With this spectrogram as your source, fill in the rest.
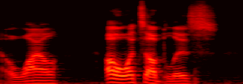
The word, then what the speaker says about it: Lis: Oh, what's up, Liz? It's pronounced Liz. Liz? Because it's L-I-S.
